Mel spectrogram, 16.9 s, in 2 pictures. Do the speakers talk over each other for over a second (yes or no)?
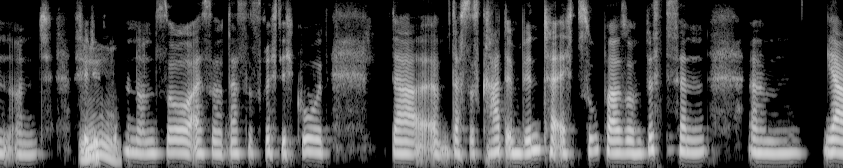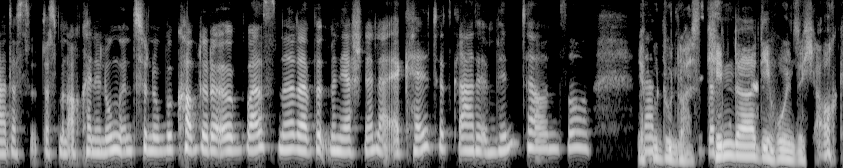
yes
